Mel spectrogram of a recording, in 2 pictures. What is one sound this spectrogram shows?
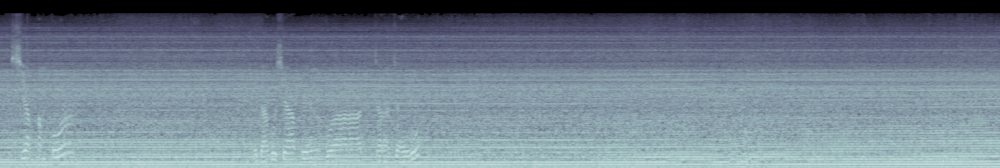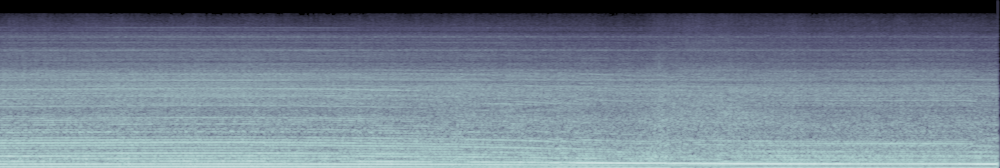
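A motorcycle engine hums steadily close by, its pitch slowly sliding as the rider changes speed.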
